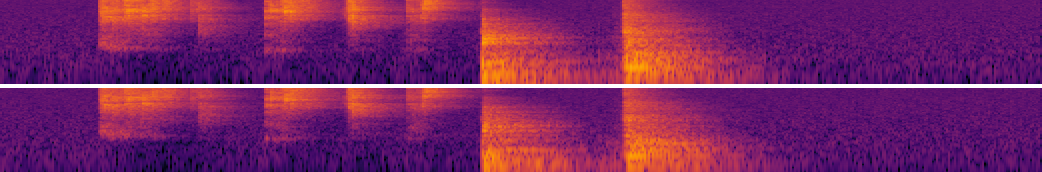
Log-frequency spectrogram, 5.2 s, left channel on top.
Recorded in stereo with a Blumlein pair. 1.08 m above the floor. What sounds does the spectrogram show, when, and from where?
0.5 s chewing: 25° left, 3.5 m
2.4 s a door slam: 30° left, 1.7 m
